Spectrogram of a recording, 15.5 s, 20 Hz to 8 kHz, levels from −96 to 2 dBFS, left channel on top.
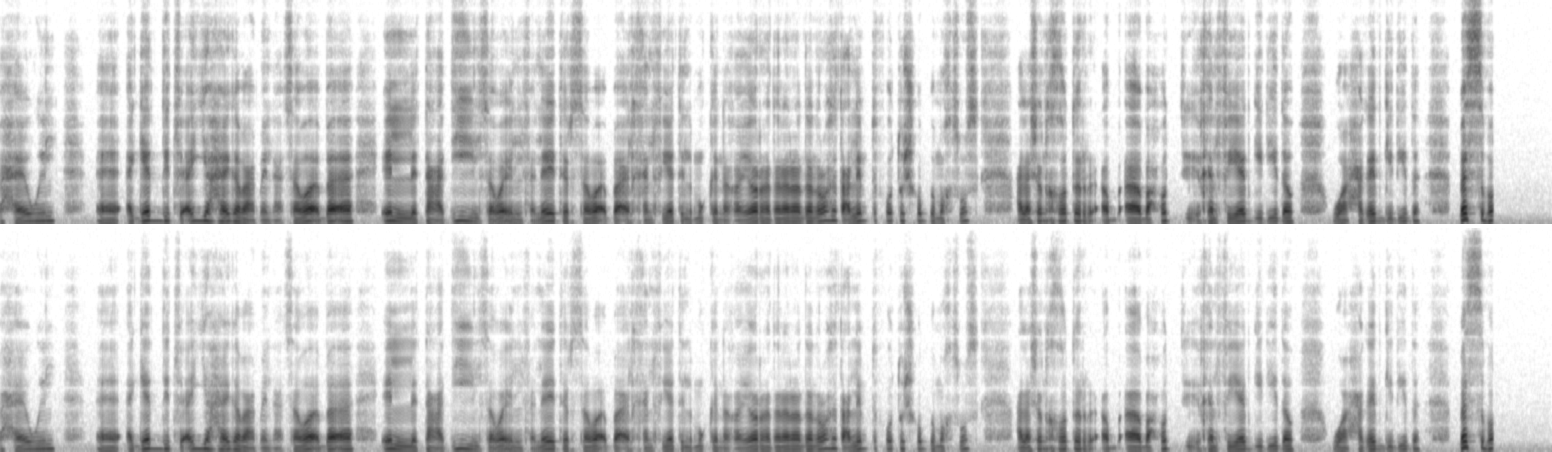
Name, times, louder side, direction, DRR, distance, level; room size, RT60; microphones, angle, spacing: voice 1, 0.0-8.7 9.0-14.9, left 3 dB, 60° left, 5.1 m, -27 dB
open air
head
